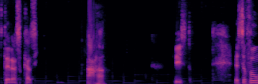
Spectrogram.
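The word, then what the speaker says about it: Teräs Käsi: Si ustedes lo miran, está escrito y las As tienen la diéresis y los dos punticos arriba. Eso quiere decir en inglés que esa letra sí se pronuncia tal cual. Que en inglés a veces las Cs al final no se pronuncian, pero si ustedes ven que tiene esos dos punticos, les toca pronunciarla. Es Masters of Terascasi.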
